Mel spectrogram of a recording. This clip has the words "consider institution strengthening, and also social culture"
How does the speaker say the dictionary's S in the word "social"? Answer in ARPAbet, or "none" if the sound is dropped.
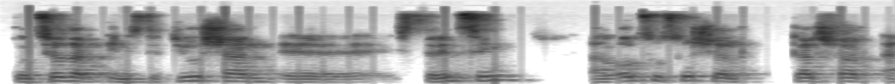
S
